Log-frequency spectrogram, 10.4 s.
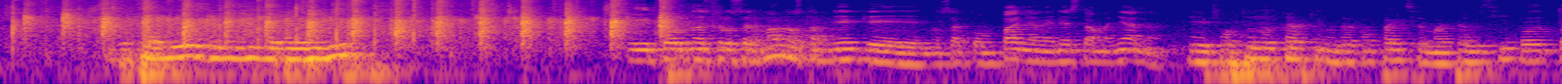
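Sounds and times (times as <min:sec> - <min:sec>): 
church congregation applauding during a morning service: 0:00.0 - 0:04.9
speech: 0:00.8 - 0:02.6, 0:04.2 - 0:10.3.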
